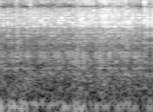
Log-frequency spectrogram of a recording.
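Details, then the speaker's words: Maruti Suzuki Ertiga petrol, towed in with pickup issue, stalling when accelerator released, no start without throttle, check engine light on; at idle heavy vibration, harsh fast rattling chatter and misfiring; engine timing fault needing correction. "দেখুন গাড়ি আইডেলিং এ এখন আছে। কিন্তু গাড়ি প্রচুর vibration করছে। প্রচুর missing করছে।"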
